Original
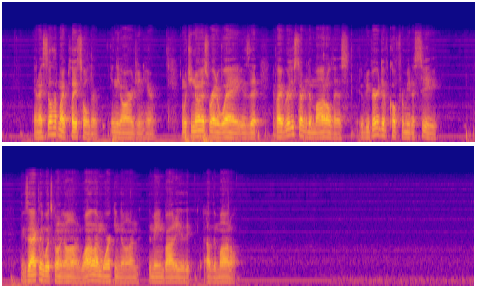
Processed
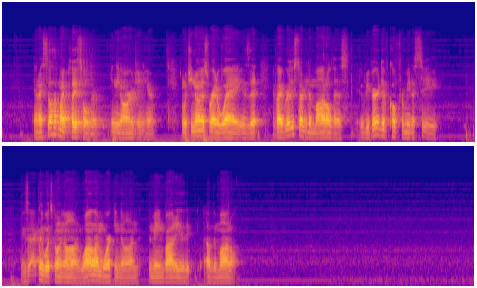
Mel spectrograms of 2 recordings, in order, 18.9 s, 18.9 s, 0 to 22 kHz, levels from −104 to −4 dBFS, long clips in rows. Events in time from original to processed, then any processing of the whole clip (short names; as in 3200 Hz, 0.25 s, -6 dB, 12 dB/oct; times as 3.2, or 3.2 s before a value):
0.86–2.87 feedback echo 61 ms, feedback 55%, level -10 dB
8.35–10.19 compressor, threshold -31 dBFS
13.11–13.76 high shelf 3700 Hz -11 dB
whole clip: tone controls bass -9 dB, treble -13 dB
